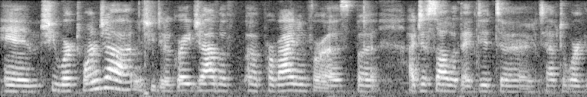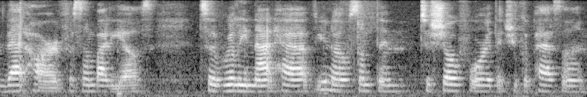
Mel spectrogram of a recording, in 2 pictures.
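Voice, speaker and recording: At a fairly quick pace, a woman with an American accent speaks at medium pitch with ordinary pitch variation. Noticeable background noise and audible room echo are present. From Milwaukee, Wisconsin, US Midwest. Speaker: restaurant owner. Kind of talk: interview.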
